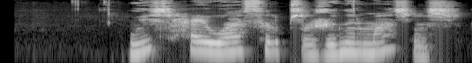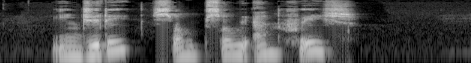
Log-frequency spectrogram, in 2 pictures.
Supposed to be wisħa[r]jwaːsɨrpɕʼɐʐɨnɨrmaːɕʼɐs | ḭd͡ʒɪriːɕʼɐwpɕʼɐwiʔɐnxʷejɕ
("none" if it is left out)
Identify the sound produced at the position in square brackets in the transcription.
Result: none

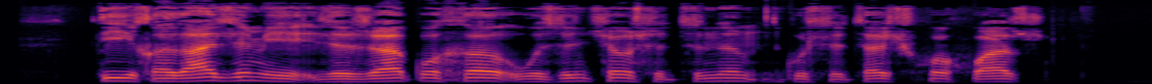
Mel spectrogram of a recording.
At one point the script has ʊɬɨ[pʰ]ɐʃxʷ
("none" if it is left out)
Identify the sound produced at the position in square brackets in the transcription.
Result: tʰ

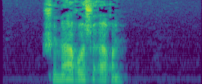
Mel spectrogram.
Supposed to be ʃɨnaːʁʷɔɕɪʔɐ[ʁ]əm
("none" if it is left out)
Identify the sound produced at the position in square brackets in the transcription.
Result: ʁ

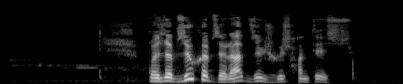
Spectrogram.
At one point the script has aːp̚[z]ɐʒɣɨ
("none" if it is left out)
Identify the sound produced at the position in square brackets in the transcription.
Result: z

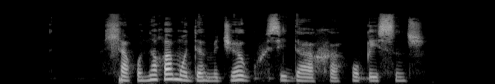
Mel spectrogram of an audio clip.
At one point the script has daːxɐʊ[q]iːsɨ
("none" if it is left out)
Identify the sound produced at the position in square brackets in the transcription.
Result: q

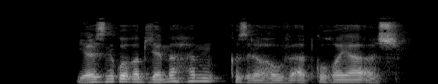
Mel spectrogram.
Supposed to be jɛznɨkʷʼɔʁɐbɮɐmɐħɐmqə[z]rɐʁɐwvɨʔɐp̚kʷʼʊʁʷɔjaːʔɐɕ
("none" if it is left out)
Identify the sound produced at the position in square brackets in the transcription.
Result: z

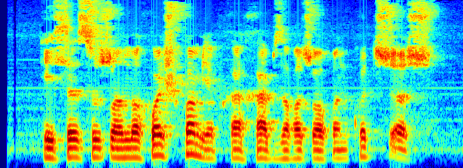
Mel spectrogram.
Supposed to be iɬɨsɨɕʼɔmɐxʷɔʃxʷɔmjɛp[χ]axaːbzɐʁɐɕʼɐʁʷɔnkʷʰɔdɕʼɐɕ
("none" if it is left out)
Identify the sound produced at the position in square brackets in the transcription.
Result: x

